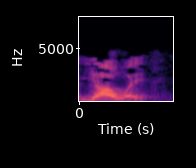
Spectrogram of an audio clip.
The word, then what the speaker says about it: Yahweh: The interesting thing about Yahweh's name is we don't even know if we're saying it right. Our God is so awesome, we don't even know if we're saying His covenant-keeping name right.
